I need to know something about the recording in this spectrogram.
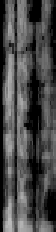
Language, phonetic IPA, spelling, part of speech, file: Russian, [ɫɐˈtɛntnɨj], латентный, adjective, Ru-латентный.ogg
- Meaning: latent, hidden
